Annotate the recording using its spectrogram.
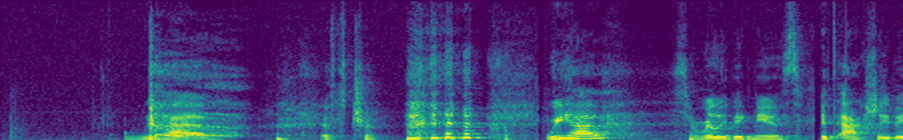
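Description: A young woman speaks and laughs close by.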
